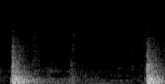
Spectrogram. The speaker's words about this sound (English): Just bang that knocker a couple of times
